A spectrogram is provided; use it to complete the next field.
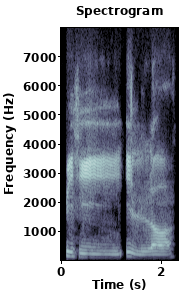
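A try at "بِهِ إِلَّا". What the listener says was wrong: এটা আড়াইয়ের মতো হয়েছে আমি বলবো, হ্যাঁ। এটা 4 হবে, হ্যাঁ। আড়াইটা 3-এর মতো হয়েছে।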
